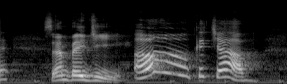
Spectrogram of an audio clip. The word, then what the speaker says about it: 三杯鸡: 三杯鸡. Oh, good job. 三杯鸡.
